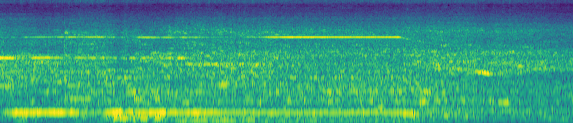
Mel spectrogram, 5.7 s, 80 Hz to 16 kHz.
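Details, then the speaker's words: 1995 Hoover Encore Supreme U4261-930 upright vacuum, barely used, bought used in great condition: high steady motor whine with loud even brush roll hum; owner says brush roll sounds unexpectedly like a Singer vacuum; normal running. "well I want to say is the bush wall in this one sounds a lot like a an a late 90s early 2000s singer abysal abysal singer style vacuum which is really strange I expect to sound different"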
